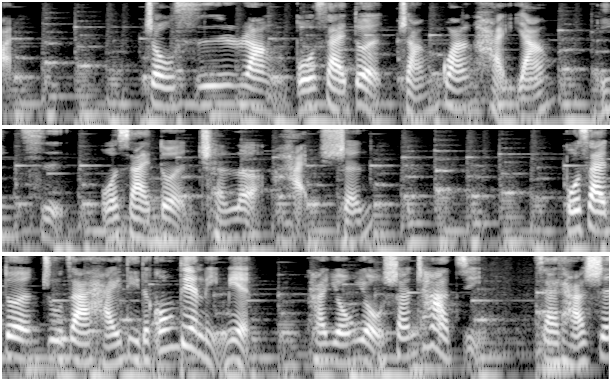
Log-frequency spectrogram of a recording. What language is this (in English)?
Chinese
